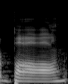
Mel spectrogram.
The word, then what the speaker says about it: Baal: Yeah, in the Bible, there's a god named Baal, or Baal is how like a lot of scholars pronounce it, but the witnesses say Baal.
